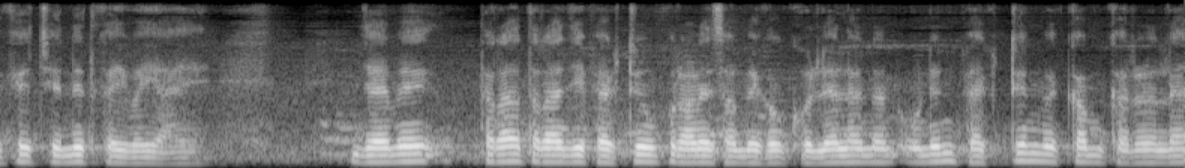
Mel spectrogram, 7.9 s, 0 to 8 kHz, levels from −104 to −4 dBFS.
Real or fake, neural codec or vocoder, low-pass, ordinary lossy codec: real; none; 7.2 kHz; none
